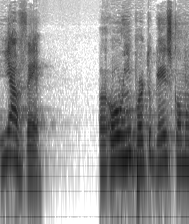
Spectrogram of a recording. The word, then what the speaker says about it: Iavé: Em alemão, fala Iavé, apesar de escrever com J. Se fosse em latim, também diria Iavé, porque não existe o som de G em latim, e assim por diante. Então, se defende a pronúncia Iavé.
